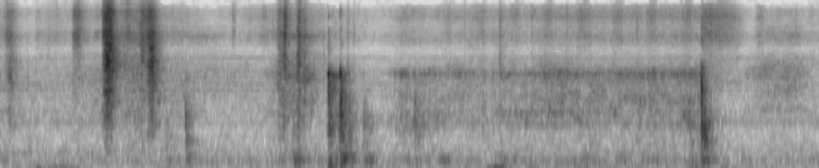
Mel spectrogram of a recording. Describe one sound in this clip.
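A metal fitting clunks and scrapes as it is pushed into place.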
